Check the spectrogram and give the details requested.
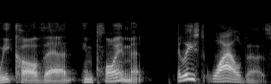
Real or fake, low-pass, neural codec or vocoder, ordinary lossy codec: real; 7.2 kHz; none; AAC, 48 kbps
